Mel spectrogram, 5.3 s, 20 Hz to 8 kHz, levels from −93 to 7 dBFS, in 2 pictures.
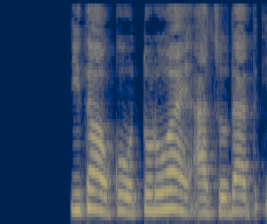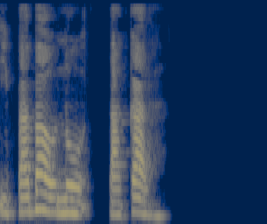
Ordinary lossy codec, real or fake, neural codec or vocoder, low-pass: MP3, 48 kbps; real; none; 7.2 kHz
